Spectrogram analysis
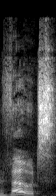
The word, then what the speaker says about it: Voatz: A briefing filed to the Supreme Court states that Votes, that's spelled VOATZ, they're a Boston-based e-voting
